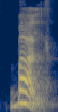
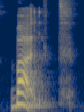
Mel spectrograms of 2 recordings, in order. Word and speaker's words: bald: To say see you soon, you say bis bald, bis bald. Because here the letter D comes at the end of the word, it is said as bald.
